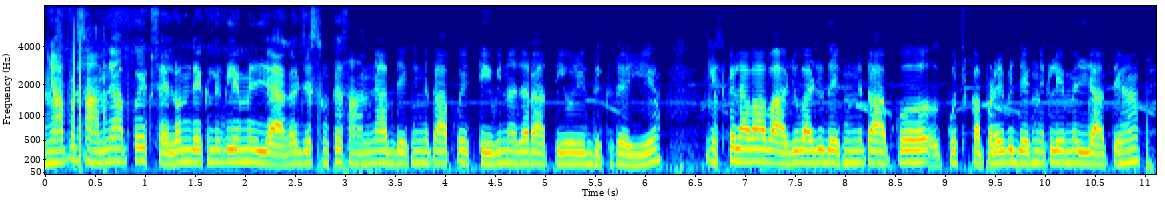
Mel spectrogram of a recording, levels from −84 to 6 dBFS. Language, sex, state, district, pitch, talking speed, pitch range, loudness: Hindi, male, Bihar, Darbhanga, 160 Hz, 215 wpm, 155-170 Hz, -27 LUFS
